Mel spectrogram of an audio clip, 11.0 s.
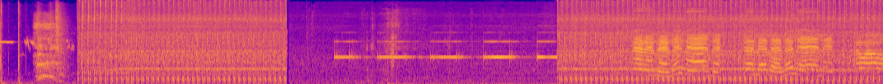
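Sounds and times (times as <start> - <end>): tractor engine chugging: 1.0 - 3.6, 6.9 - 11.0.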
